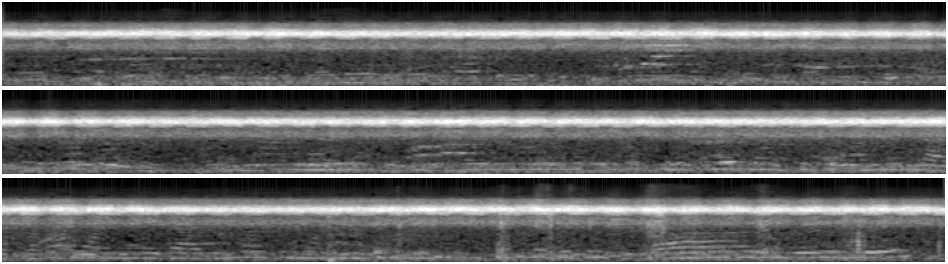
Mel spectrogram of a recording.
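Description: A cricket gives a steady, high, shrill trill that runs unbroken from start to finish.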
